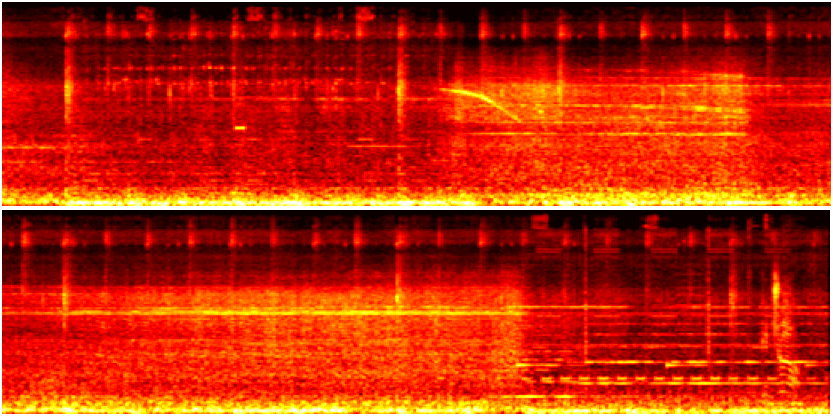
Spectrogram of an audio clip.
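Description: A steady, loud aircraft engine drone rumbles overhead throughout a Metal Gear Solid Delta game scene, a constant low roar with a faint whine sliding through partway and radio-like voice talk layered over it.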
